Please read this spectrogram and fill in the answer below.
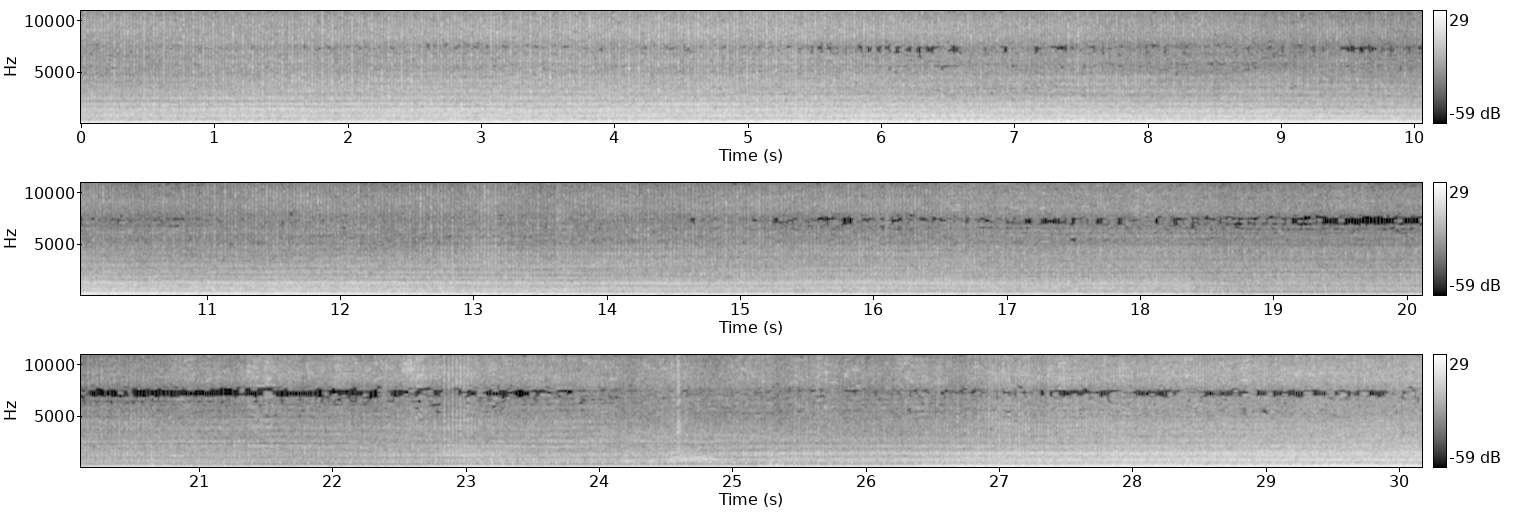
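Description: A farm tractor's diesel engine running steadily under load while driving a rotavator that churns through dry soil. It eases off for several seconds about two-thirds of the way through, then comes back up near the end.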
